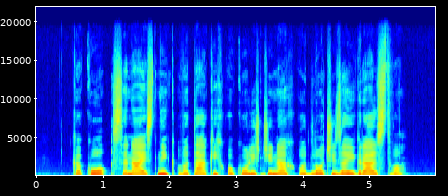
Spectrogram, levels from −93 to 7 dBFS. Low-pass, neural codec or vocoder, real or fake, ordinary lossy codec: 19.8 kHz; none; real; none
